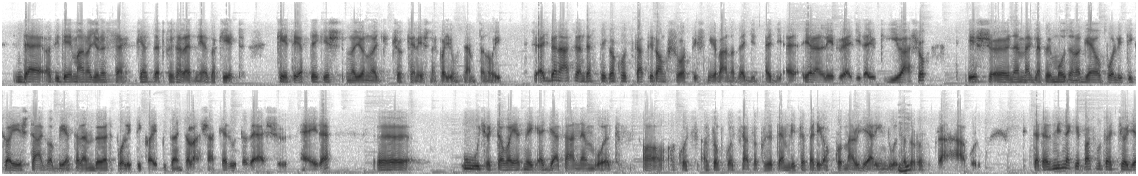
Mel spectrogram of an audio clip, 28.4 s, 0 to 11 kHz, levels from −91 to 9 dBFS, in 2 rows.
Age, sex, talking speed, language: 50-69, male, 160 wpm, Hungarian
